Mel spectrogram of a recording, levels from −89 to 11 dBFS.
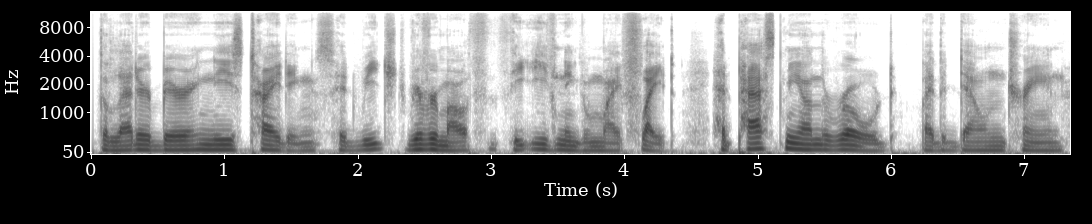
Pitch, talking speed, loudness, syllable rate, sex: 105 Hz, 180 wpm, -20 LUFS, 4.9 syllables/s, male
